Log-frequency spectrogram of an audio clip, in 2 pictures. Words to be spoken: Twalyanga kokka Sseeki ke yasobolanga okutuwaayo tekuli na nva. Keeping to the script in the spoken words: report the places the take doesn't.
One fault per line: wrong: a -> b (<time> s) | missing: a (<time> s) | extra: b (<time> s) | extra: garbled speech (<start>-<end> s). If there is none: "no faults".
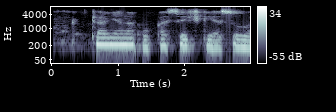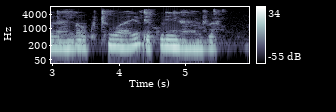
no faults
